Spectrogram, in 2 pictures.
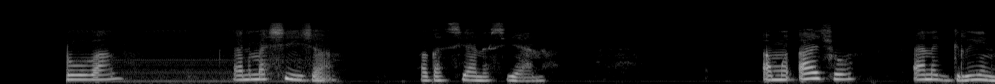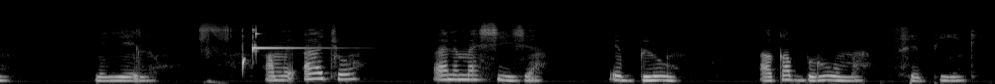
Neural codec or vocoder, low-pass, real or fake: none; 7.2 kHz; real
